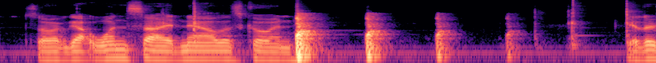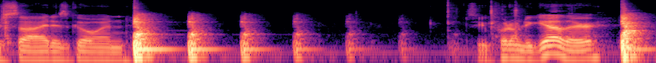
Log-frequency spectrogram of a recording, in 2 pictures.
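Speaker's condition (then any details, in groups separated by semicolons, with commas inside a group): No condition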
